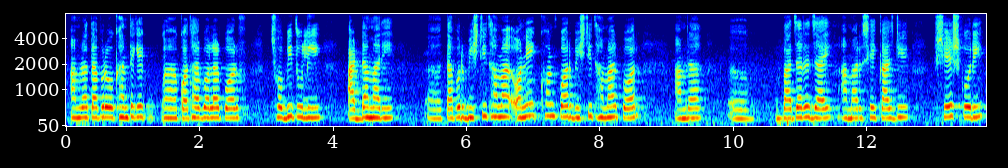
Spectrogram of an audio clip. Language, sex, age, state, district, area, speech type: Bengali, female, 18-30, West Bengal, Purulia, urban, spontaneous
